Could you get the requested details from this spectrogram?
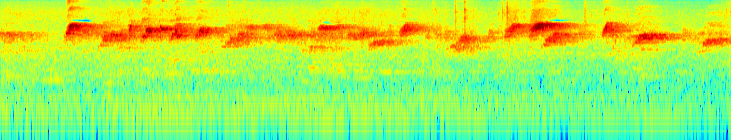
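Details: Red-whiskered bulbul, a newly caught wild bird from central Vietnam, sings a quick run of mellow, rising and falling whistled notes, several per second in loose phrases, with a constant low hum underneath.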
